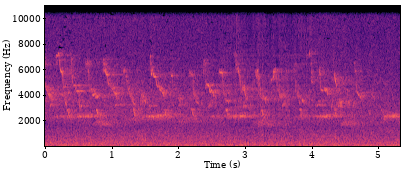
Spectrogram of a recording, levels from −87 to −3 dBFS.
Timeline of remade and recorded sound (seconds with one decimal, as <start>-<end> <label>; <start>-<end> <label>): 0.0-2.8 recorded; 2.8-4.0 remade; 4.0-5.3 recorded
